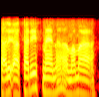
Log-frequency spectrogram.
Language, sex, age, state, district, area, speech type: Sanskrit, male, 18-30, Uttar Pradesh, Pratapgarh, rural, conversation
